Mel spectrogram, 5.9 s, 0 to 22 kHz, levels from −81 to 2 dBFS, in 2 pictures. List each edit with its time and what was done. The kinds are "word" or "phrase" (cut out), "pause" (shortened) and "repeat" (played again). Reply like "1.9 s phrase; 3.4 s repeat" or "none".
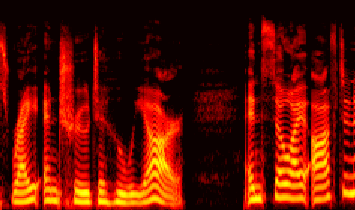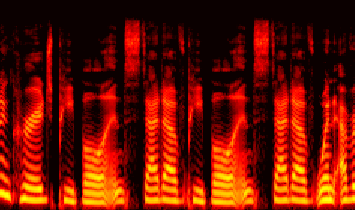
4.5 s repeat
